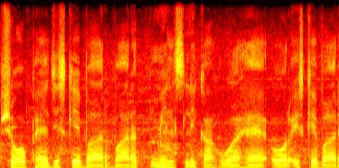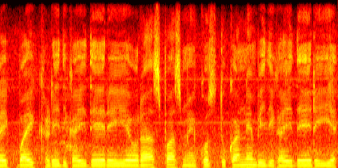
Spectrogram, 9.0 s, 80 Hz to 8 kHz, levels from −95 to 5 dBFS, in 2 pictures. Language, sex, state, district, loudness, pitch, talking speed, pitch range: Hindi, male, Rajasthan, Bikaner, -15 LUFS, 120 Hz, 195 wpm, 115-125 Hz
